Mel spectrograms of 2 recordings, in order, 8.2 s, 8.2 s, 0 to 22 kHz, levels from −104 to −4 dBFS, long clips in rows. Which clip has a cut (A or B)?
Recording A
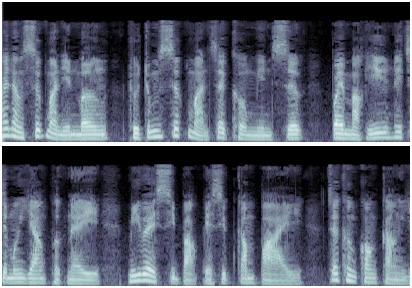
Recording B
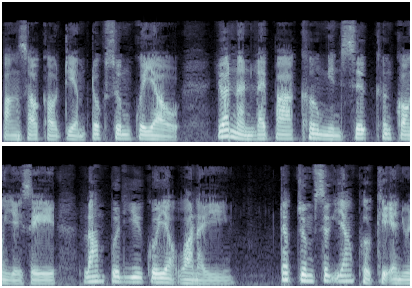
B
